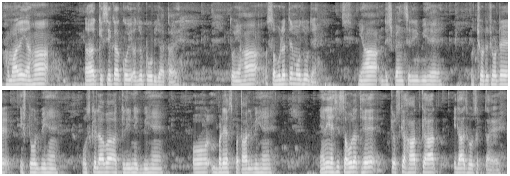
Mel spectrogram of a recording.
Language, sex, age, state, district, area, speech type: Urdu, male, 18-30, Uttar Pradesh, Ghaziabad, rural, spontaneous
